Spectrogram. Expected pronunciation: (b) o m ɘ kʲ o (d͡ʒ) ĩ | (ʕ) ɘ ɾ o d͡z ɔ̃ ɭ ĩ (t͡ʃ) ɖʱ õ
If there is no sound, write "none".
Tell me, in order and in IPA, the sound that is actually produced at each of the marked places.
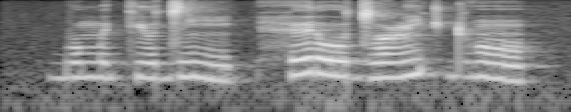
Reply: b, d͡z, h, t͡ʃ

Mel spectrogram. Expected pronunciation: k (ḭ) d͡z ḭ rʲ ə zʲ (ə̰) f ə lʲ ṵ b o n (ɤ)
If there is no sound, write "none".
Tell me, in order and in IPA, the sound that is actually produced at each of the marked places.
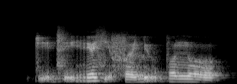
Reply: ḭ, ə̰, o

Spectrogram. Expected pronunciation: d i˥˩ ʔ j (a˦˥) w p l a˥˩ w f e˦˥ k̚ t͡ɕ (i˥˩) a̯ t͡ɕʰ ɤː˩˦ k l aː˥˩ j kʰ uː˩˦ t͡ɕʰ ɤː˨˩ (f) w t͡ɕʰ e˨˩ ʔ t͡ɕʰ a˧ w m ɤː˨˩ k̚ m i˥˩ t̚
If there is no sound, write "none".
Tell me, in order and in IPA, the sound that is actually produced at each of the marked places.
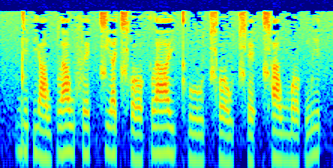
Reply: a˧, i˦˥, none

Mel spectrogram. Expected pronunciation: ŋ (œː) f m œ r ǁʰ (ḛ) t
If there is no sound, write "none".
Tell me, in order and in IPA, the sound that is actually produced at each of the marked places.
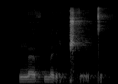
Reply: œː, ḛ

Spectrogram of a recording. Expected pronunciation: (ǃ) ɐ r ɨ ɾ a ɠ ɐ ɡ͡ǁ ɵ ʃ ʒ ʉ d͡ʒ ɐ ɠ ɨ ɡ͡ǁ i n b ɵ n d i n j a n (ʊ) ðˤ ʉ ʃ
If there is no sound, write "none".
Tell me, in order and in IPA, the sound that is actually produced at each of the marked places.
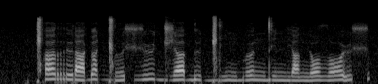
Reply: ǁ, ʉ

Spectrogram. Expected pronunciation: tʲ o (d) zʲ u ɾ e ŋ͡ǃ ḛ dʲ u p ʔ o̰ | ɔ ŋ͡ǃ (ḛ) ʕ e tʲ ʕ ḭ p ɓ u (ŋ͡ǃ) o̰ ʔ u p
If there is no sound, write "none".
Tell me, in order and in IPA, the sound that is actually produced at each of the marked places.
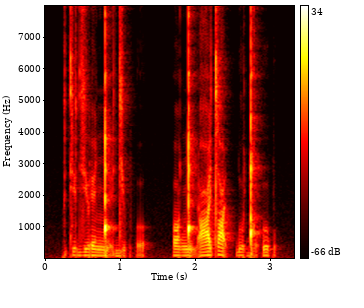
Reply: d, ḭ, ɡ͡ǃ

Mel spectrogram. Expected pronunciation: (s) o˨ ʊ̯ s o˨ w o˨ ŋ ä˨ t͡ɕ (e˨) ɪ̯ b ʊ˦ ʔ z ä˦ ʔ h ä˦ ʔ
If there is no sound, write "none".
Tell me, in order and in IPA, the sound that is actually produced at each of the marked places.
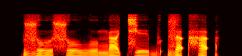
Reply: z, e˨

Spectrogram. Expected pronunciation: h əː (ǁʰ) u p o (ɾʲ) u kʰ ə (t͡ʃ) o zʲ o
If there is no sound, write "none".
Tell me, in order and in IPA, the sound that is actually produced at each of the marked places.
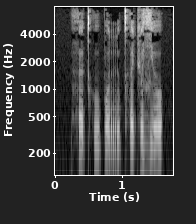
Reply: kʰ, r, t͡ʃ

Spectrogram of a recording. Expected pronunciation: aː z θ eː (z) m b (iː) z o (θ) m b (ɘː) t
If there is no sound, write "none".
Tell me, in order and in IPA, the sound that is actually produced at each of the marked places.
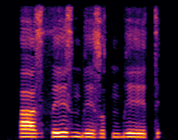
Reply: z, eː, t, eː

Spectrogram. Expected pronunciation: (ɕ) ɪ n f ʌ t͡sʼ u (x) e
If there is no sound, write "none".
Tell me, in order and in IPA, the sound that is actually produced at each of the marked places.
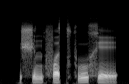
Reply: ʃ, x

